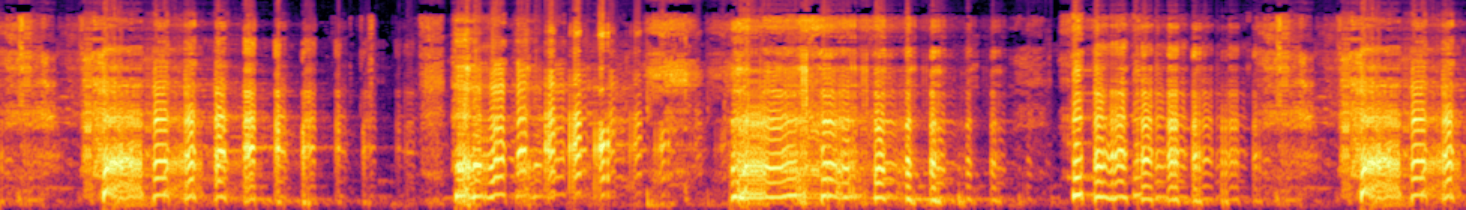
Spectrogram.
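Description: Kuntilanak ghost laughter as a horror sound effect: a woman's voice laughing 'hihihi' in about five bursts of one to two seconds each, with short gaps between them.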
